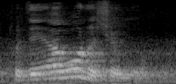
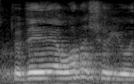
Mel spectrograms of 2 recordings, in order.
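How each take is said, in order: First: Every word is fully stressed. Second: The small words are weak and reduced. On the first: The speaker calls it wrong. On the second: The speaker calls it right.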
